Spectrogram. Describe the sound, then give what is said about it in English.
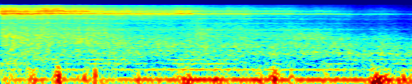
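A long, steady hissing exhale, a voice imitating a snake's hiss during a breathing exercise while massaging an acupuncture point below the shoulder blade, sustained for several seconds over a faint low rumble, with no talking. “And we'll inhale and we'll exhale and make the sound for the lung too, which is like a snake.”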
